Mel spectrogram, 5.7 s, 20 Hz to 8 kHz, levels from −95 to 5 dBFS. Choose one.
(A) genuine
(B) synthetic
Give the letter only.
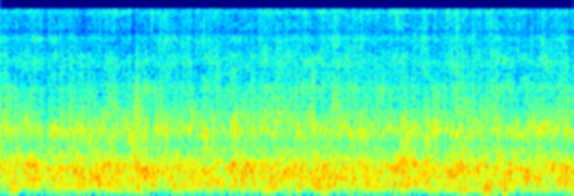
B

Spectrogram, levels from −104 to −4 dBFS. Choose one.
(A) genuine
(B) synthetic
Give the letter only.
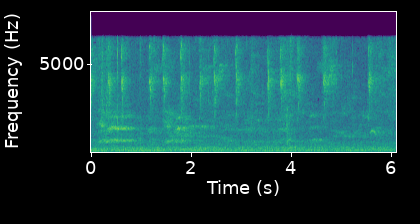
A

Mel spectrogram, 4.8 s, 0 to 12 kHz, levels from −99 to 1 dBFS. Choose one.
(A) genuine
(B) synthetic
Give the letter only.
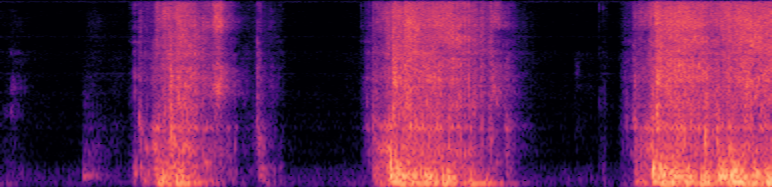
B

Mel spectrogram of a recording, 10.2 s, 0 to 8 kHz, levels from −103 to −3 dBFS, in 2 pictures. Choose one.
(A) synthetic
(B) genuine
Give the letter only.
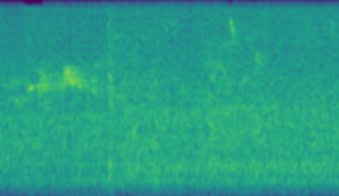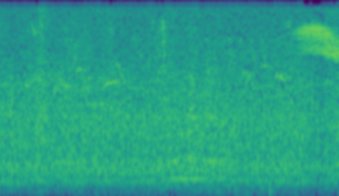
B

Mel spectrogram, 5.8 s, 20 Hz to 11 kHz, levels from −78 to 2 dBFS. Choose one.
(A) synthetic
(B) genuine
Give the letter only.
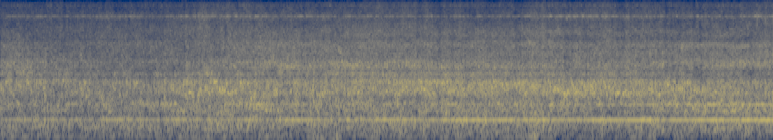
A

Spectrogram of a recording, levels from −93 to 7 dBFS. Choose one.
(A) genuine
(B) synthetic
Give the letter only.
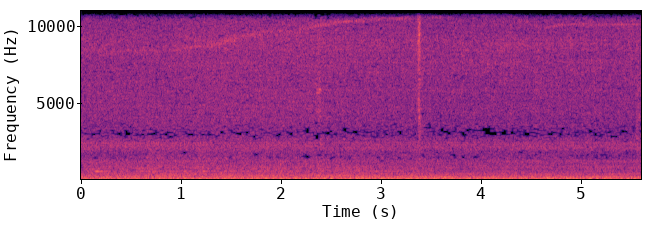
A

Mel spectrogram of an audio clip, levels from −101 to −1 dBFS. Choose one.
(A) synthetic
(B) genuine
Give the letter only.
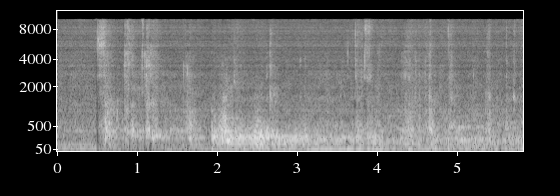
A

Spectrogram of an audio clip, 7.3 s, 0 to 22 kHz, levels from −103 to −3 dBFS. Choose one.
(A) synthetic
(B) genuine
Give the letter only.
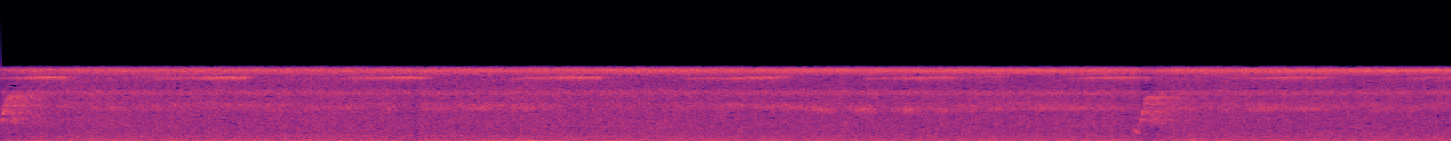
B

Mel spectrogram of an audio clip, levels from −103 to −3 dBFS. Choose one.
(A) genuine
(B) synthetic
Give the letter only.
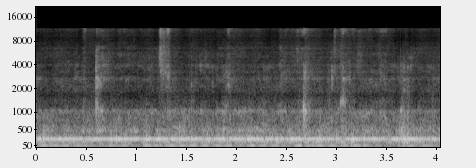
B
